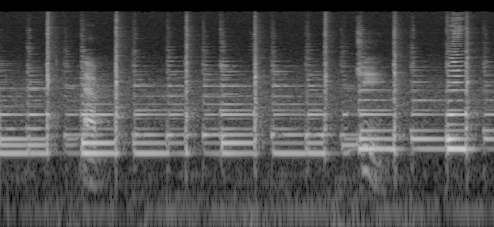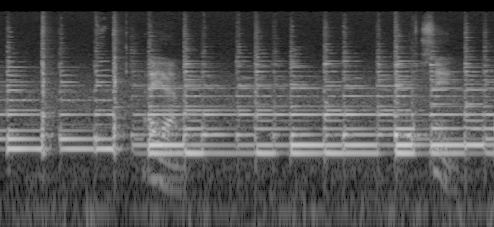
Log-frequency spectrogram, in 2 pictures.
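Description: Ukulele strummed in a steady rhythm, cycling through the chords A minor, C, F and G.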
